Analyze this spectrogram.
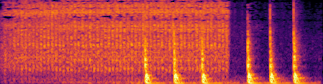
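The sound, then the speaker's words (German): A power tool sands solid wood furniture during refurbishing with a rough, steady buzz, broken by several sharp rhythmic knocks. The buzz then cuts out, leaving a few separate strikes. “Und so hört es sich an, wenn sie ihre Holzmöbel verschönert.”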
